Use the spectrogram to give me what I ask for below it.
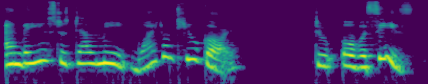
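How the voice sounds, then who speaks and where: A woman in her thirties from India with an Indian accent, a guest migration agent telling her life story in a casual interview, animated and full of quoted dialogue. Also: high voice, a little slow. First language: Tamil.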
